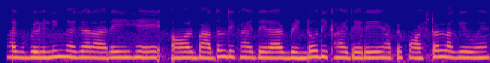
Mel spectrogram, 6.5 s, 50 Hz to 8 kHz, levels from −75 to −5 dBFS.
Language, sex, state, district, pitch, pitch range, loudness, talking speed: Hindi, female, Bihar, Lakhisarai, 235 Hz, 230-245 Hz, -27 LUFS, 210 wpm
